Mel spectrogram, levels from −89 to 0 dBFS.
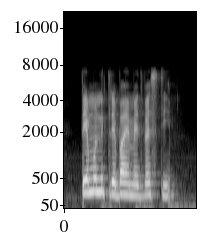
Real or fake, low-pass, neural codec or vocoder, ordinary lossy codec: real; 7.2 kHz; none; none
